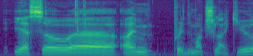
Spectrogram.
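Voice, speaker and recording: A man with a Swedish accent talks at a moderate pace. The recording is very clean, with a silent background. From Sweden. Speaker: linguist and local politician. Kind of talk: podcast interview. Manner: halting, many fillers.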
